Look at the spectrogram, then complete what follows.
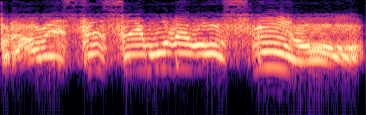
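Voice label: player killed ally, Czech, mood high; War Thunder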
